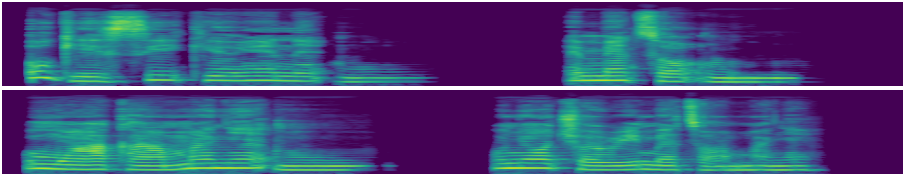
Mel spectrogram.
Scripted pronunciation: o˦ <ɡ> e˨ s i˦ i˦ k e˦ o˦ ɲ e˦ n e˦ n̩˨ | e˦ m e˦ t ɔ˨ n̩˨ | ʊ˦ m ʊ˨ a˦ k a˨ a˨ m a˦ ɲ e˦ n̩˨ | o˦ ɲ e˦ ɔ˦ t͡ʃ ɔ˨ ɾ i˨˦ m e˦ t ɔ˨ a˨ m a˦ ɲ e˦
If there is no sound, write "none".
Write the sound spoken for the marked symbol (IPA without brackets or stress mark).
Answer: ɡ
